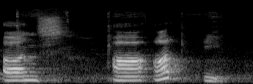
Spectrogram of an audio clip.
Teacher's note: अनुनासिक स्वर की बात करें तो हवा जो है मुंह से भी निकलेगा और नाक, मतलब एक साथ मुंह और नाक दोनों से निकलता है, उसको बोलते हैं अनुनासिक।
